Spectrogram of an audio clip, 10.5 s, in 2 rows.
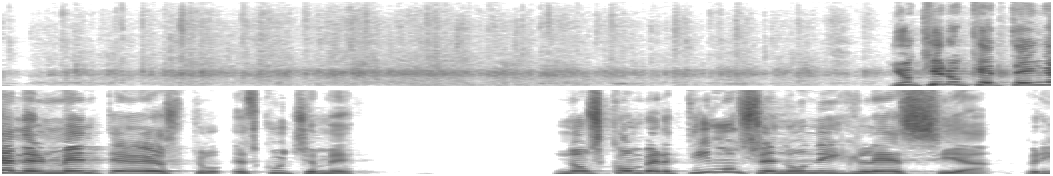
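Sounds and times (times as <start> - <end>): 
audience applause: 0.0 - 5.6
speech: 4.4 - 7.1, 8.0 - 10.4.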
